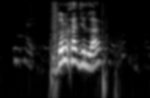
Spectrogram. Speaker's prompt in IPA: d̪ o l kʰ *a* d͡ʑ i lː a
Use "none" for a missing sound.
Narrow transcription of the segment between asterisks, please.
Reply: a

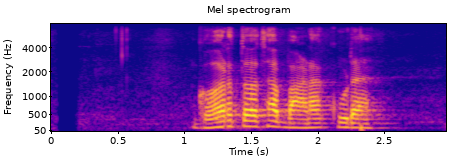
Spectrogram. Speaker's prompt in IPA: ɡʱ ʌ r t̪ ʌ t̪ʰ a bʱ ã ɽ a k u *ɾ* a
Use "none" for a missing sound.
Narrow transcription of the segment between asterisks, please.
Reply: ɽ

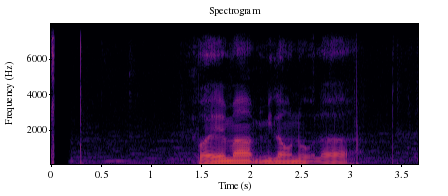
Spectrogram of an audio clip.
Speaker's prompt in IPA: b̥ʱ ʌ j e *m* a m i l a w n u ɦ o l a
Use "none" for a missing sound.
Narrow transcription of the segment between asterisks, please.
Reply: m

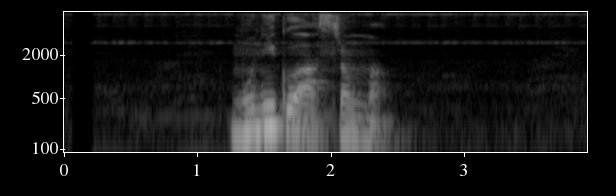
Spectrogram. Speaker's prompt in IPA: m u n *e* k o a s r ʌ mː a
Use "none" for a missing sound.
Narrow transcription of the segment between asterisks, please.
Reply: i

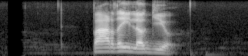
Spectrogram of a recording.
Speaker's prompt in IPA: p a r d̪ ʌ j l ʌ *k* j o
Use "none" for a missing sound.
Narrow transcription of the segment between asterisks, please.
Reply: ɡ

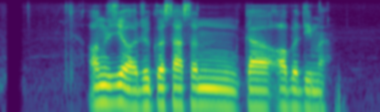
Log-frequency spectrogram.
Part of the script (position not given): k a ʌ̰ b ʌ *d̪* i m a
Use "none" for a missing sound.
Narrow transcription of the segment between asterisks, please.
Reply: d̪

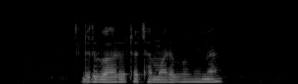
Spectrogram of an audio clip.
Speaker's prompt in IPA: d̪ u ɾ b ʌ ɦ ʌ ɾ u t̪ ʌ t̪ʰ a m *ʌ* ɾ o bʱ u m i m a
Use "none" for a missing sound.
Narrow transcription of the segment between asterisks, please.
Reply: ʌ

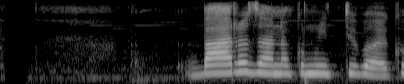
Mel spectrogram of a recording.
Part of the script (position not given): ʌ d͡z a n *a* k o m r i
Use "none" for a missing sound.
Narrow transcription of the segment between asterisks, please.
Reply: a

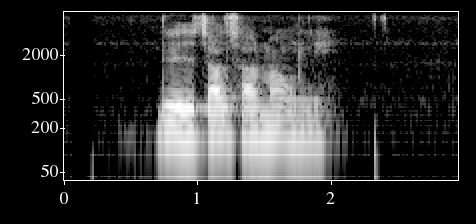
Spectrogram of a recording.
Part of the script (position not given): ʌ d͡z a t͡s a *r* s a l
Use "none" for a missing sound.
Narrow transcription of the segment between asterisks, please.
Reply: l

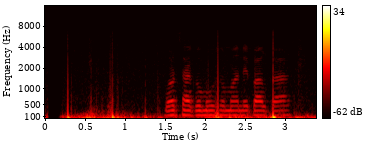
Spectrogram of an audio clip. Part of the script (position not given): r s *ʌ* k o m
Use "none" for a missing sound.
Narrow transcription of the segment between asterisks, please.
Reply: a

